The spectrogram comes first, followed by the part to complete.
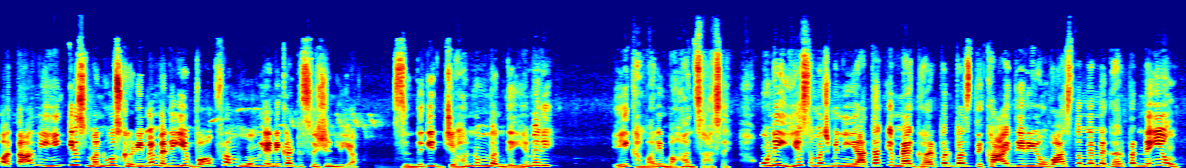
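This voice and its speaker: A woman's voice: high voice, expressive, normal speed, no echo. A woman voicing an exasperated, pleading young working daughter-in-law in a Hindi cartoon story. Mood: fed up.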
